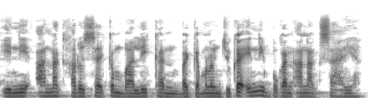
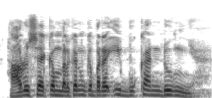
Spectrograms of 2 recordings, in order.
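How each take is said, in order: First: Quiet, sorrowful self-talk, much softer and lower; a hushed, heavy-hearted lament; sad inner thought. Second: Said in the usual way. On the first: Retold or imitated. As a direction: murmur it to yourself in grief. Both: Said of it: "kesedihan yang sangat luar biasa".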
